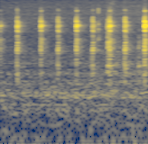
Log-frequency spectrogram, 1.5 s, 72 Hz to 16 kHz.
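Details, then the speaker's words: Losi 8T RC truck, stock .28 Dynamite engine, gear mesh checked after backplate reinstall by holding the spur gear and rocking. Light, evenly spaced plastic clicks about five a second showing slight play; normal, well-set gear backlash. "That just seems about perfect to me. You just want a little bit of play in there, so it's not too tight, as you can see."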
